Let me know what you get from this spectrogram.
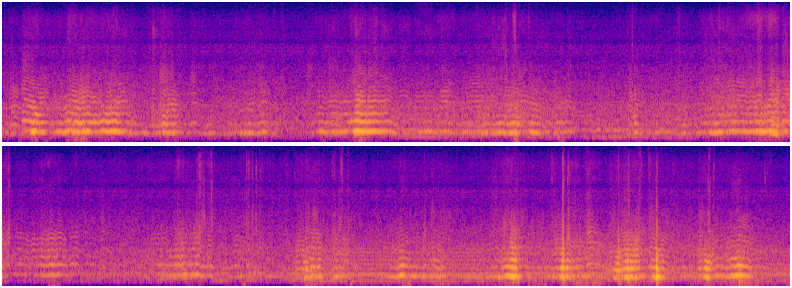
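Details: Continuous buzzing of honey bees in their hive, a low droning hum with rich overtones that pulses irregularly, punctuated by many short louder buzzes as bees move close, especially in the final seconds.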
